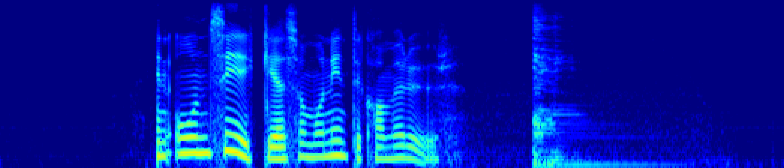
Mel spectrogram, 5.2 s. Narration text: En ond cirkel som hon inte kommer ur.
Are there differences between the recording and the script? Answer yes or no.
no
